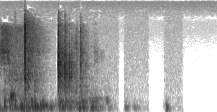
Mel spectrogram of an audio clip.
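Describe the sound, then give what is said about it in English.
A door swings shut with a solid wooden thunk, a short rattling burst of impacts over about a second, followed by a couple of faint soft knocks as it settles. Fairly loud, no talking. “I'll have to close the door.”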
